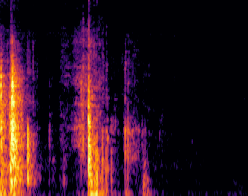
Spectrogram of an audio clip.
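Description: A paper accessory leaflet rustling as it is handled and unfolded, in several short rustles that stop about a second and a half in.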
